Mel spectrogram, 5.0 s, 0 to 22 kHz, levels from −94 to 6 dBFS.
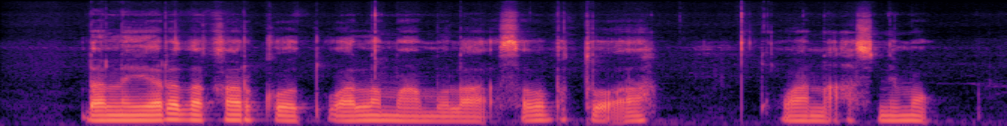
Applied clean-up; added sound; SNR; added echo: none; none; none; none.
